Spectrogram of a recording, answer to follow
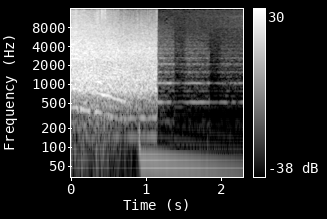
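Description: Game-broadcast audio under a music track: loud arena crowd noise and a commentator's drawn-out voice, cut off abruptly about a second in. A held music note with a fading bass follows.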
